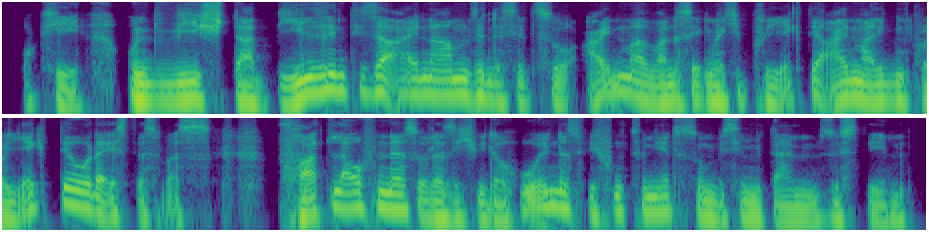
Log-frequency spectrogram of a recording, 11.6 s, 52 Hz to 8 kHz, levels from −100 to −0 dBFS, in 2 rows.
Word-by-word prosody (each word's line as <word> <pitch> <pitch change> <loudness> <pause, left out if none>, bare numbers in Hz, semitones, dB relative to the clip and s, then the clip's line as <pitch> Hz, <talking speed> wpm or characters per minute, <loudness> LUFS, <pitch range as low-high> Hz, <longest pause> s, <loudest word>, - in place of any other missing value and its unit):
Okay, 80 -5 -4 0.3
und 100 -1 +4
wie 105 +1 +5
stabil 95 - +3
sind 150 -1 +3
diese 145 +1 +2
Einnahmen? 125 -1 +2
Sind 110 -2 0
das 95 -2 -4
jetzt 90 - -7
so - - -4
einmal 110 -9 0
waren 95 0 +2
das 95 +1 -1
irgendwelche 100 0 -1
Projekte 90 -5 -4
einmalige 100 -1 +2
Projekte 135 - -1
oder 135 -7 +3
ist 100 0 -4
das 95 - -7
was - - -5 0.4
Fortlaufendes 135 +3 +2
oder 95 -2 +1
sich 90 0 -5
Wiederholendes? 105 - 0
Wie 110 - -3
funktioniert 120 0 -2
das - - -10
so - - -3
'n 95 - +1
bisschen 90 +2 -3
mit 85 - -3
deinem 80 +1 -2
System? 85 -3 -5
100 Hz, 180 wpm, -26 LUFS, 90-125 Hz, 0.4 s, wie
